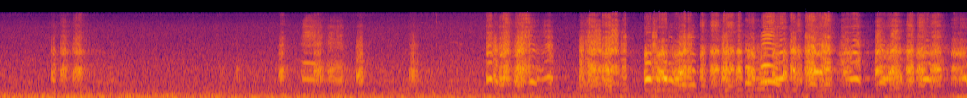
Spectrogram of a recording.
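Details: A flock of flamingos at Philadelphia Zoo gathering and circling with flapping wings; a few scattered nasal honks at first, then dense bursts of overlapping, goose-like honking in the second half.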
